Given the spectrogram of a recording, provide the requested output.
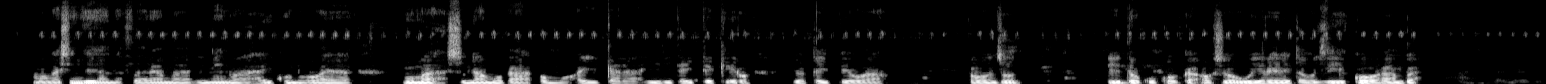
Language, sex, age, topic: Oshiwambo, male, 18-24, agriculture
